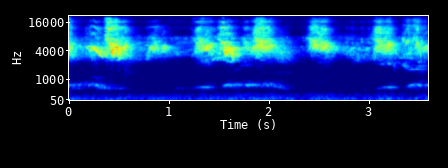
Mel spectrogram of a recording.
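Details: House sparrow giving bright, harsh chirps in quick overlapping bursts roughly every half second, with a faint lower tonal sound running beneath.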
